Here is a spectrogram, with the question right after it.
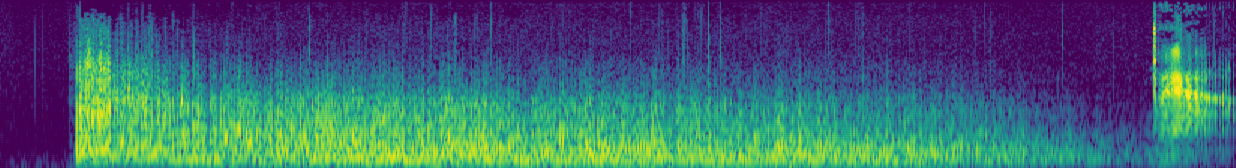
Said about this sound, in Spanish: En el cielo brilló una espada de luz y estalló un trueno.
